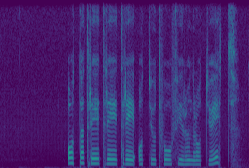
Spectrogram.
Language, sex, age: Swedish, female, 52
